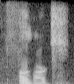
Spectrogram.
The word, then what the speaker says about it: Earnhardts: Did I say it right? Earnhardts. – Yep, Earnhardts.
